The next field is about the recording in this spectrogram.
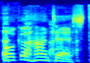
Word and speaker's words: Pocahontas: What did you rhyme with pompous? Contest? – Pompous and contest. Pocahontas.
